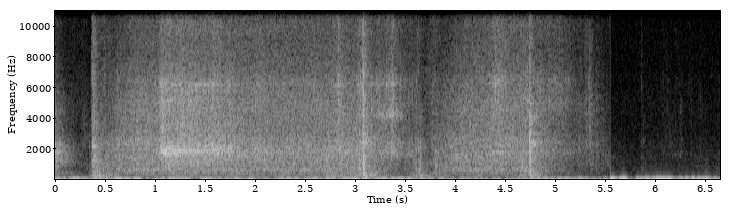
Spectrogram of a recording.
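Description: Grain pours and rattles into a bucket.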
